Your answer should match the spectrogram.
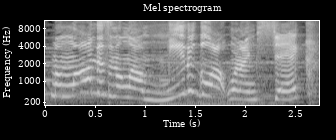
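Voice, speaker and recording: A woman's voice: very high-pitched, animated, moderate pace. A woman voicing a cheerful, chatty little schoolgirl in a visual novel game, childlike and bubbly. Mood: chatty, innocent. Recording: game music behind the voice.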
